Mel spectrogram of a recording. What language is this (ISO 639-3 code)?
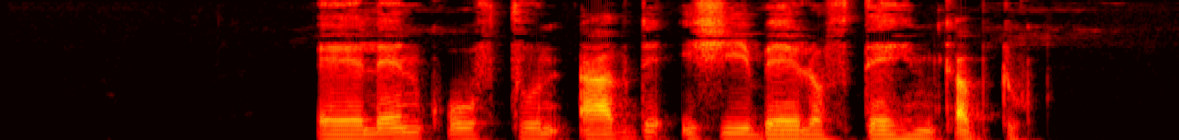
orm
